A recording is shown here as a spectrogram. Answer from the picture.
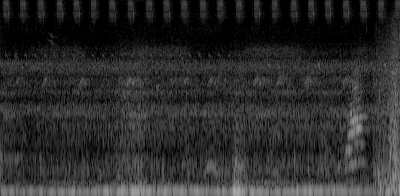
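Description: Crickets chirping in an even rhythm over a steady low hum, with a short shouted call near the end.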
